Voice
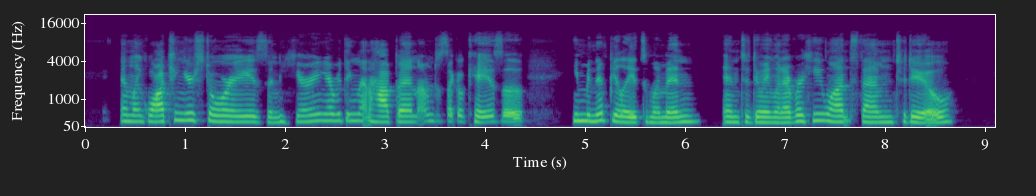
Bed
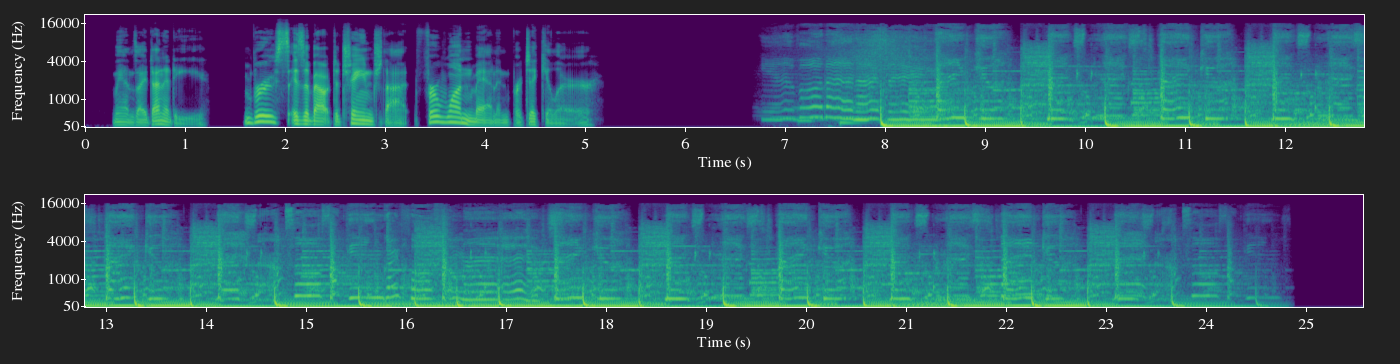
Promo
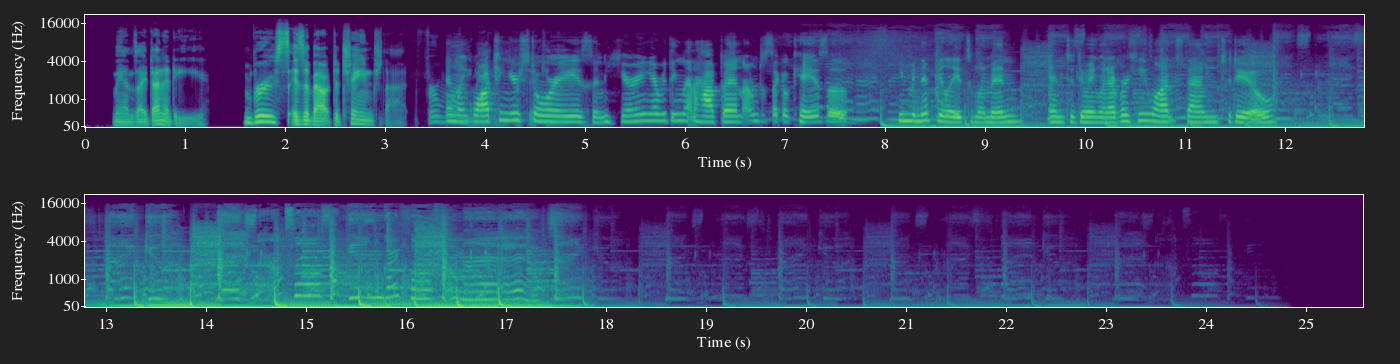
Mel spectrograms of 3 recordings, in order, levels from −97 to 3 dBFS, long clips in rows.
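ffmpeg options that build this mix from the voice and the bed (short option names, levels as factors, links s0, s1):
-filter_complex "[0:a]adelay=3250,volume=0.75[s0];[1:a]volume=4.47,afade=t=out:st=2.39:d=0.68:silence=0.158489,afade=t=in:st=12.86:d=0.82:silence=0.177828,afade=t=out:st=16.88:d=1.06:silence=0.0421697[s1];[s0][s1]amix=inputs=2:normalize=0"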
